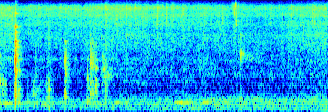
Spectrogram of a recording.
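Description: Hotdog sizzling in a frying pan with other stirred ingredients for pancit canton, a steady soft hiss with a few sharp pops and utensil clicks near the start, fairly faint and without voices.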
